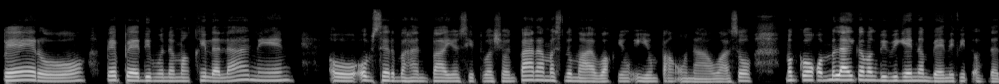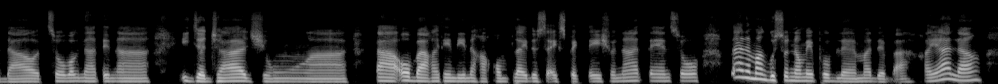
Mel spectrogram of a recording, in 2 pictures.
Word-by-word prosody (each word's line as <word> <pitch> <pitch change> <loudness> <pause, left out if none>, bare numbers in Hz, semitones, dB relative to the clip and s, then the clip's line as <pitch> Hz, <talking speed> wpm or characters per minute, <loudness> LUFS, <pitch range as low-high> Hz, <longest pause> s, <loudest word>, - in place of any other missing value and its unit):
Pero 180 -3 +3 0.2
pepuwede 180 -3 +3
mo 165 0 -2
namang 160 0 -1
kilalanin 185 +3 -1 0.3
o 165 -1 +2
obserbahan 165 -4 0
pa 155 +1 0
yung 155 -1 -2
sitwasyon 150 -1 -4
para 200 0 +4
mas 185 -4 -1
lumawak 145 -3 0
yung 150 -1 -5
iyong 145 -1 -2
pang-unawa. 135 -2 -4
So, 165 +4 -1 0.3
magkokom 195 0 +3
lagi 205 -1 +8
kang 200 -2 +4
magbibigay 180 -1 +2
ng 175 -1 0
benefit 155 0 -2
of 140 - -7
the 135 - -1
doubt. 130 +1 -2
So, 155 -2 -1
huwag 150 +1 -1
natin 145 -1 -3
na 140 0 -2 0.2
i-ju-judge 150 -1 +1
yung 140 0 -4
mga 135 0 -2 0.3
tao. 170 +2 +5
Bakit 155 -1 +1
hindi 150 -1 0
naka-comply 145 +1 -2
do'n 145 -3 -4
sa - - -3
expectation 145 +2 -5
natin? 160 -1 -4
So, 165 0 -3 0.2
wala 320 -3 +3
naman 250 -4 +5
gusto 195 -1 +1
ng 175 -2 +2
may 160 - 0
problema, 145 -2 -2
'di 135 -2 -4
ba? 130 -1 -8
Kaya 185 +12 +1
lang 195 0 0
155 Hz, 155 wpm, -23 LUFS, 145-180 Hz, 0.3 s, lagi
